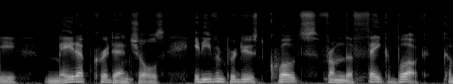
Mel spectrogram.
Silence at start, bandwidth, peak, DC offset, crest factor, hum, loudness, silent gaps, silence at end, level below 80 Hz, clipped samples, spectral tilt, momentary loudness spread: 0 s; 13.5 kHz; -12 dBFS; under 0.1%; 16 dB; none; -29 LUFS; none; 0 s; -48 dBFS; under 0.1%; -6.5 dB/octave; 9 LU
